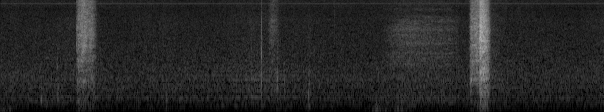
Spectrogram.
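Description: A shovel cutting into sandy soil twice, about four seconds apart: two short gritty scrapes, the second louder.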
